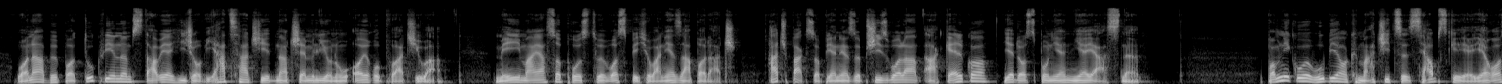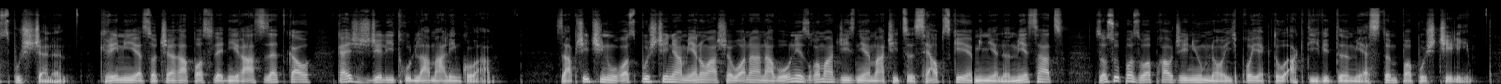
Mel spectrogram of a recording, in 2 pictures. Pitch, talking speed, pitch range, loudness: 95 Hz, 135 wpm, 85-110 Hz, -21 LUFS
